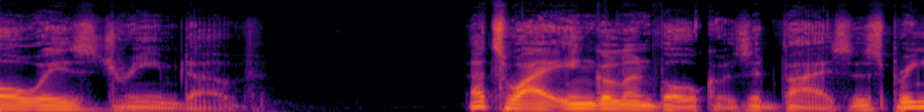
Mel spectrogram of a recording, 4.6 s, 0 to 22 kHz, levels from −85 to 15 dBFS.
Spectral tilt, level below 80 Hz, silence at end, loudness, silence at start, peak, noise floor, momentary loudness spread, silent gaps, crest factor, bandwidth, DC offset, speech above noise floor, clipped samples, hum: -5 dB/octave; -46 dBFS; 0 s; -23 LUFS; 0 s; -4 dBFS; -80 dBFS; 13 LU; none; 20 dB; over 20 kHz; under 0.1%; 57 dB; under 0.1%; none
